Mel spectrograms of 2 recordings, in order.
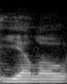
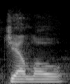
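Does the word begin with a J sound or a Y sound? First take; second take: Y sound; J sound. First: The word begins with a Y sound. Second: The word begins with a J sound. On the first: "pronounce the letter Y" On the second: "the way we pronounce a letter J"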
